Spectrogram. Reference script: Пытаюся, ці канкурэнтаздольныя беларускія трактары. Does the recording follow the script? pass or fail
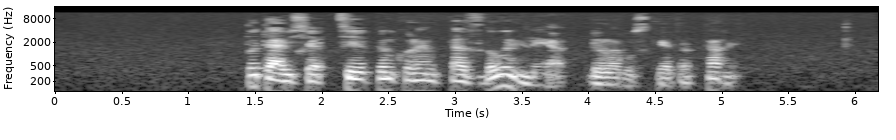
pass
